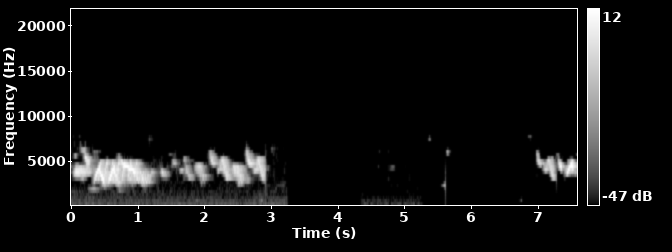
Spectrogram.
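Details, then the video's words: A Gray-cheeked thrush (Catharus minimus) gives a loud, buzzy, fluty phrase of nearly three seconds, starting strong and breaking into quicker downslurred notes. A long pause follows, then the start of another phrase. "Gray-cheeked Thrush Singing, Sound, Calling, Chirp - Zorzalito Carigrís Cantando"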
